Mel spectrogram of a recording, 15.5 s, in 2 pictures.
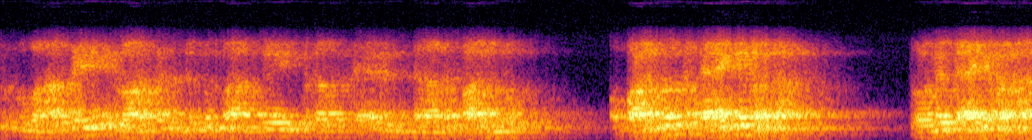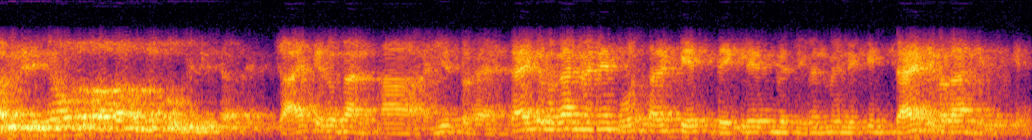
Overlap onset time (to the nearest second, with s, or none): none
